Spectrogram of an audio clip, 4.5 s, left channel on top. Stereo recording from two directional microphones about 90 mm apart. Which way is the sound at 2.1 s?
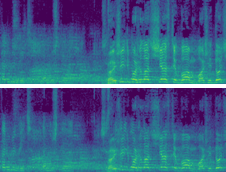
30° left (ahead or behind).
